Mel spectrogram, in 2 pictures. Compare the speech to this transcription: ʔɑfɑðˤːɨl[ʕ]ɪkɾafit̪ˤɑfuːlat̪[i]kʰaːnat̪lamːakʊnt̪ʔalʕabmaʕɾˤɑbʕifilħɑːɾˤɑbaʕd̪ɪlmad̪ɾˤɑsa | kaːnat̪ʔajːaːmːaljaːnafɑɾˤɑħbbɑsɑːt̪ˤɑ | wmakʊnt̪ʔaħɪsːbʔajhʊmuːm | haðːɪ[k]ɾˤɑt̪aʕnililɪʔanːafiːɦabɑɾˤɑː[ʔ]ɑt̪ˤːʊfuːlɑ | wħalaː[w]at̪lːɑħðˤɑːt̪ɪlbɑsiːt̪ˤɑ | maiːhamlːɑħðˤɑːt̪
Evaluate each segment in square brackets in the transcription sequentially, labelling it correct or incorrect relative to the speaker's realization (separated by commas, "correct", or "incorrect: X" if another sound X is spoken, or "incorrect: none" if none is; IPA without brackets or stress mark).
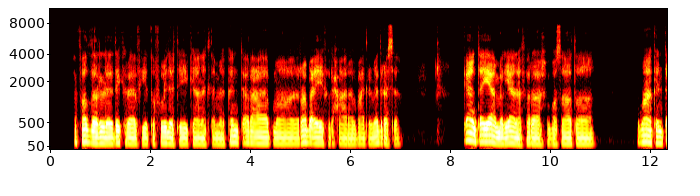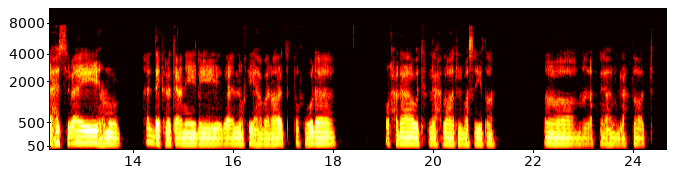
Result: incorrect: ð, correct, correct, correct, correct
